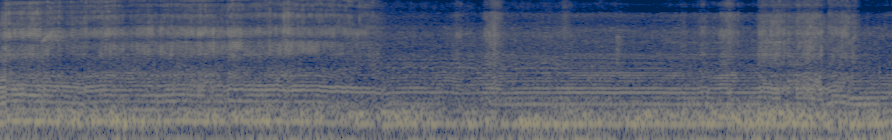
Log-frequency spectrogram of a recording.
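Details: Hornet caught with tweezers, giving a loud, steady, droning wing buzz with a rich, slightly wavering tone throughout, over a constant broadband hiss.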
